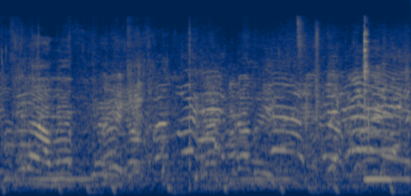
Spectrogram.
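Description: Several spectators' voices chattering at once, overlapping so that no words stand out, with a steady hum-like tone that comes and goes.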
